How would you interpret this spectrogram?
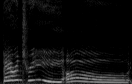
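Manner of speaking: high, delighted cry of discovery; excited cry. Real, not acted. Finding the bear and tree toys, high delighted cry. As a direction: squeal with joy at finding them.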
